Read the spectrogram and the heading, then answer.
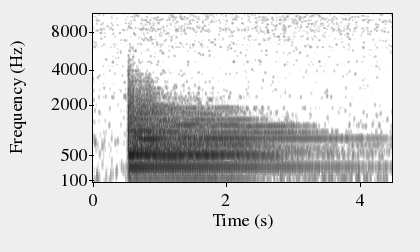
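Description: A gong is struck once, its bright metallic ring swelling with layered tones and then slowly fading away over several seconds, with no voices present.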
